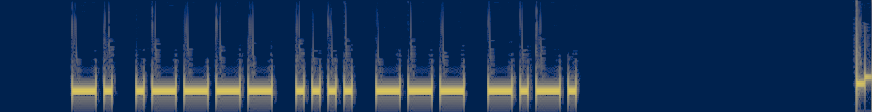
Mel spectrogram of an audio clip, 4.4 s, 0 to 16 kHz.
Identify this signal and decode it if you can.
Morse code, heard as a keyed tone, about 31 wpm, 700 Hz. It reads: N1HOC
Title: USA Call Signs - 5 Characters - 3x Character Spacing - 30wpm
